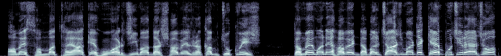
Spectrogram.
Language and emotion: Gujarati, angry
